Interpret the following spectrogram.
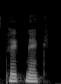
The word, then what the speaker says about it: PQNK: our soil and environment for future Generations tqnk pronounced this picnic stands for Peter trattini zombie which means sustainable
